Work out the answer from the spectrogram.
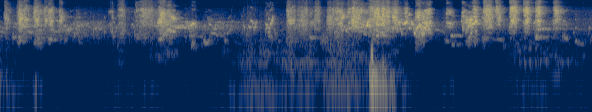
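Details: A group of budgies feeding and exchanging food; busy high chirping runs throughout, broken by a loud low thud near the middle and frequent rustling.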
